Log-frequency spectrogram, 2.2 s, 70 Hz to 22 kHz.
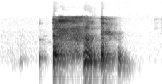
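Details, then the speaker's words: Adult with a 15-year chronic cough: a short run of three or four harsh coughs. "cough like this for 15 years and when covet hit I felt like I needed to wear a t-shirt that said not covered"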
